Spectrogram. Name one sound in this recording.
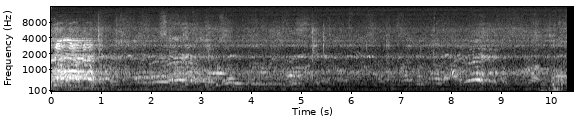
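Men murmur and talk quietly nearby.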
